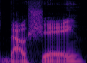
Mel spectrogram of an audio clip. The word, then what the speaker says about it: Boucher: then Chris Bosh a I think it's Boucher I don't think you pronounce the are but I could be getting that wrong Norman Powell was solid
